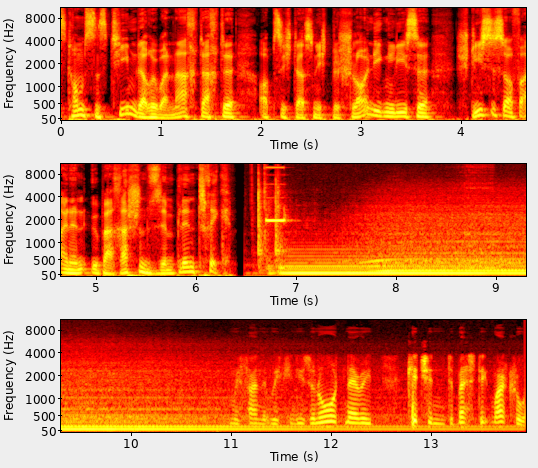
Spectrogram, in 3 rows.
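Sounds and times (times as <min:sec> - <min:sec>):
speech: 0:00.0 - 0:07.1, 0:11.2 - 0:13.9
kitchen microwave oven beep: 0:06.6 - 0:07.8
kitchen microwave oven humming while drying silicate cream: 0:06.6 - 0:13.9.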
